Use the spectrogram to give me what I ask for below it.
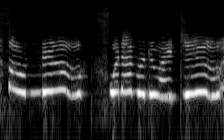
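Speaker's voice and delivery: very high falsetto damsel voice; hammed-up squeaky distress; mock helpless nurses. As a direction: imitate flustered nurses way up high. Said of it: "filming all the nurses".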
